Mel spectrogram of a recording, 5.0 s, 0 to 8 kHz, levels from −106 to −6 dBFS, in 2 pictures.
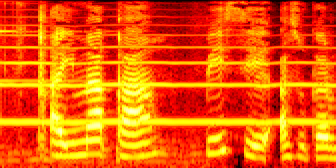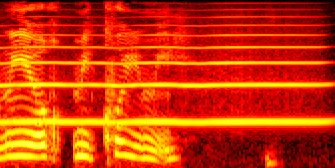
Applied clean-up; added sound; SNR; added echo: none; Bicycle bell + Trumpet; 6 dB; none.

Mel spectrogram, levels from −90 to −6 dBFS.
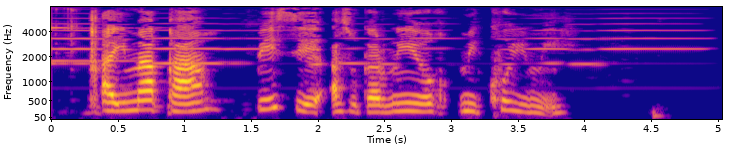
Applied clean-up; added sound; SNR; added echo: classical method Wiener filter.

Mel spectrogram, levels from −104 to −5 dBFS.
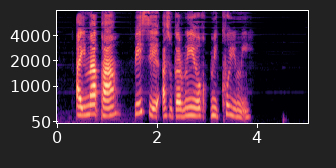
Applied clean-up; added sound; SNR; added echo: neural mask model DeepFilterNet 3.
